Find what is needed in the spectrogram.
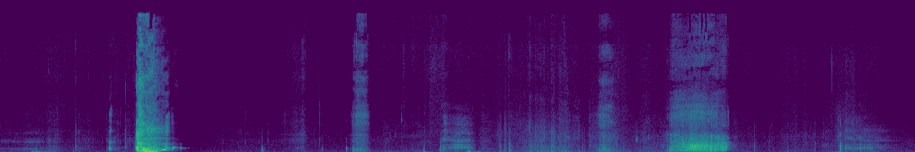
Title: Variety sneezes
